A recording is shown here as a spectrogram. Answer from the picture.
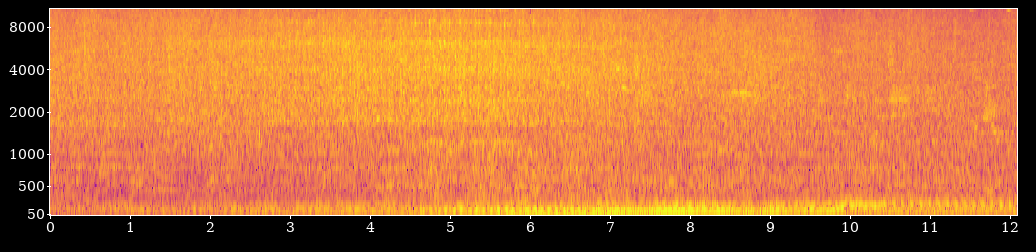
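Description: A car engine idling steadily. It grows louder over several seconds, is loudest about eight seconds in, then fades a little.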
